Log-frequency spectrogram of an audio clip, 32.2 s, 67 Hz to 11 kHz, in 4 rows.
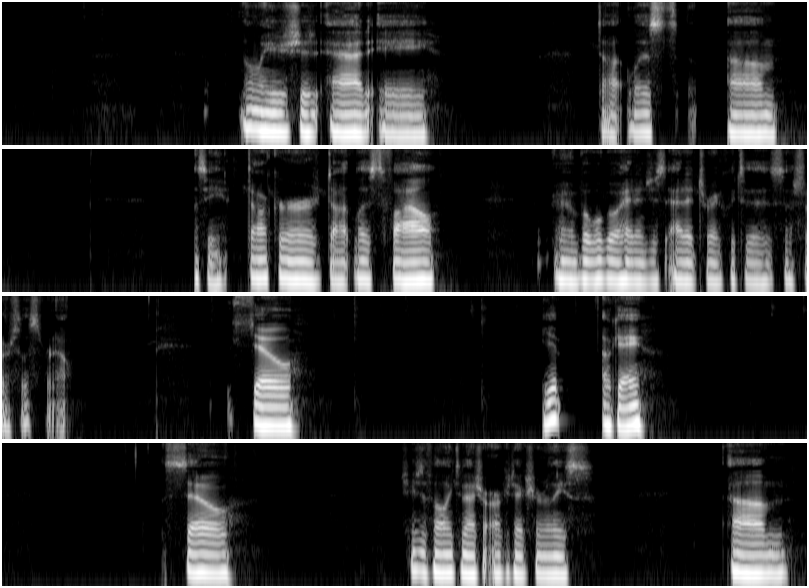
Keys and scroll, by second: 0.0-8.0 typing, 0.6 ctrl+[, 2.3 ctrl+[, 7.1 ctrl+[, 9.6-16.6 typing, 18.0 ctrl+[, 18.2-26.5 typing, 19.9 ctrl+[, 21.1 ctrl+[, 21.1 ctrl+j.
